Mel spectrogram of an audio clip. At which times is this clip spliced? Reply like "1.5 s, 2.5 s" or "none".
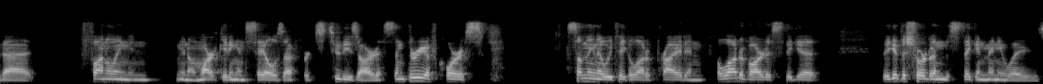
none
